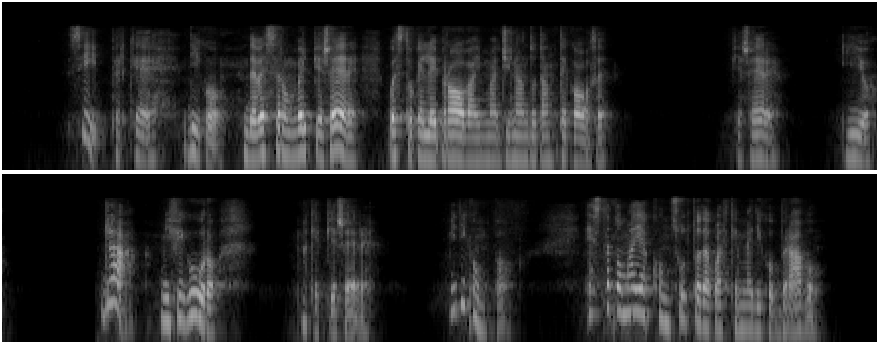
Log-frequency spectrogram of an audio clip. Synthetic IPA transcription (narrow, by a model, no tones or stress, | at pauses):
siperk̟ed̪iːko̰d̪ɛːvɛsːeɾeumbɛlpjat͡ʃɛːɾekwest̪okelːɛjpɾɔːvaimːad͡ʒinand̪ot̪ant̪ekɔːze | pjat͡ʃɛːɾe | iːo | d͡ʒamifiɡuːɾo | makːepːjat͡ʃɛ̰ːɾḛ | mid̪iːkoumpɔ̰ | ɛst̪aːt̪omajakːonsult̪od̪akwalk̟emːɛːd̪ikobɾʔa̰ːvo̰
